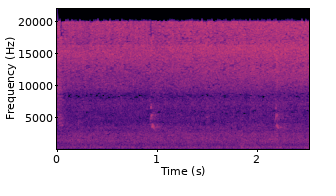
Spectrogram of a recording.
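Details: Huge swarm of honey bees in a swarm trap, a ball of bees on a frame being taken out: an even, droning buzz throughout with faint clicks of handling.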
